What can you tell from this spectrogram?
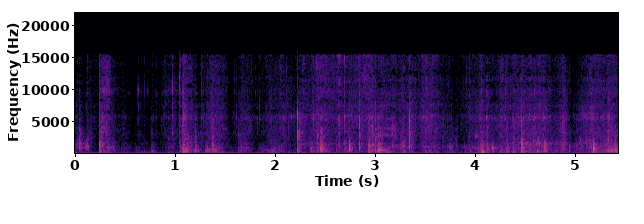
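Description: Kraft-paper mailer envelope rustling and crinkling as it is handled and opened, in an irregular string of short crackles.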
